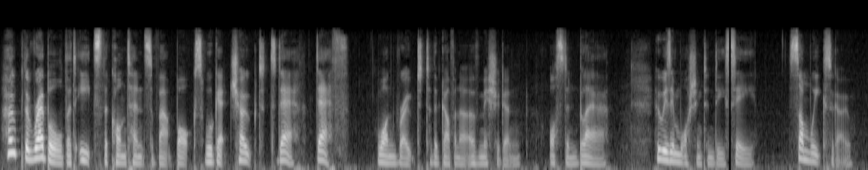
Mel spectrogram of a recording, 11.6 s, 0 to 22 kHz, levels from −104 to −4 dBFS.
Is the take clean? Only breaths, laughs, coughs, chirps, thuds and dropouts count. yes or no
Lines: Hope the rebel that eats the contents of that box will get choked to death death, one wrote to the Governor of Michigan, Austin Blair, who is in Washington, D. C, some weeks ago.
no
